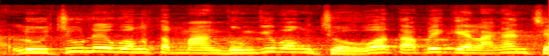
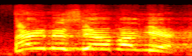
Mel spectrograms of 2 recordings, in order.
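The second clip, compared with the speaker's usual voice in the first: high shouted outrage, much higher pitch; mock shout; faster than usual. Ngapak man yelling at the Sundanese villager, mock outrage. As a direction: yell it out in disgust at the mess. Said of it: "langsung teriak".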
